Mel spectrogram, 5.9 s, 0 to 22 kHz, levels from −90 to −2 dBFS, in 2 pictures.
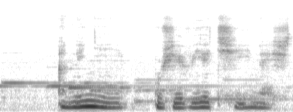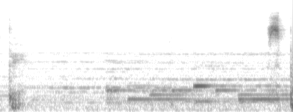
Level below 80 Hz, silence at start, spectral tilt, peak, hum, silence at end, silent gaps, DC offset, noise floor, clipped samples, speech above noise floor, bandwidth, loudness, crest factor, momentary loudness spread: -80 dBFS; 0 s; -6 dB/octave; -18 dBFS; none; 0.05 s; none; under 0.1%; -66 dBFS; under 0.1%; 27 dB; 12 kHz; -34 LUFS; 18 dB; 26 LU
